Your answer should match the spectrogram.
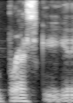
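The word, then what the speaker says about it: Brieske: Bo Bresky, yeah.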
